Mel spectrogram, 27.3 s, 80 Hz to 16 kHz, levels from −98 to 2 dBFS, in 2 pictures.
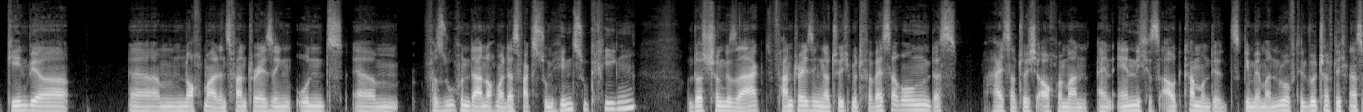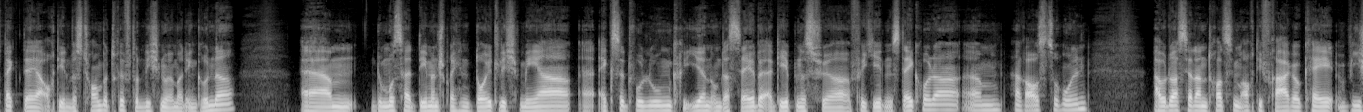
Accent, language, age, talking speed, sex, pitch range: German, German, 20-39, 185 wpm, male, 105-120 Hz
